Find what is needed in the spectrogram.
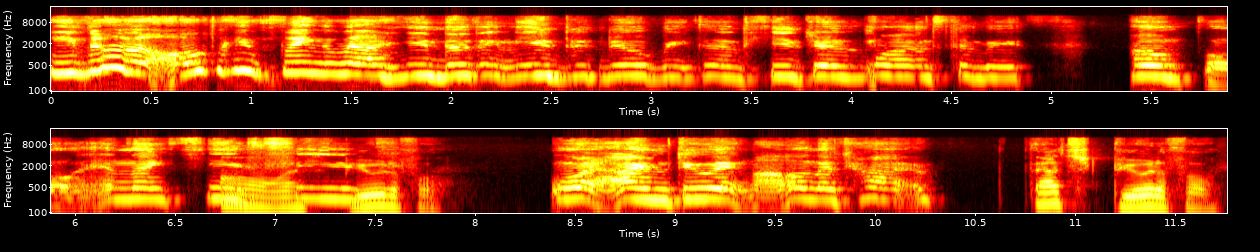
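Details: Dysarthria in an adult woman with spastic quadriplegic cerebral palsy since birth, with high muscle tone in all four limbs; she says voice assistants struggle to recognize her speech.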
